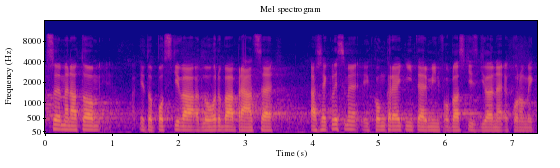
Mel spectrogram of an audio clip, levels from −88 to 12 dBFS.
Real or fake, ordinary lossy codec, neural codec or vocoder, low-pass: real; Opus, 64 kbps; none; 9.9 kHz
